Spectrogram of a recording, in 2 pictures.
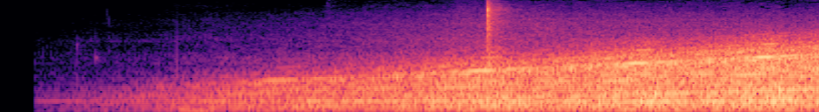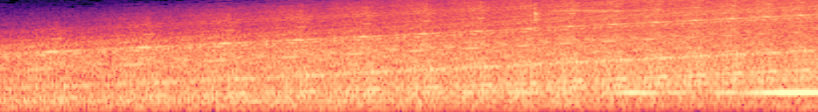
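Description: A produced riser sound effect: a whooshing swell that climbs out of silence and grows steadily louder, with several tones gliding upward in pitch together. A single faint tick comes just under two seconds in.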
